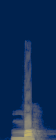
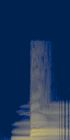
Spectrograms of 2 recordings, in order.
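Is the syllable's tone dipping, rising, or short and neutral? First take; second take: neutral; dipping. First: The pitch is mid-level and very short. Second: The pitch dips low and then rises again. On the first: "The neutral tone is somewhere in the middle and very short" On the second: "it starts in the middle and drops down, reach your lowest voice range, and goes back up again"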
